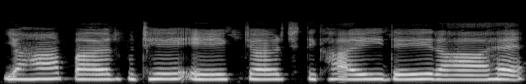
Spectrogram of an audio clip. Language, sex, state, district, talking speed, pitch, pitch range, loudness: Hindi, female, Madhya Pradesh, Katni, 105 wpm, 235 Hz, 235-245 Hz, -14 LUFS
